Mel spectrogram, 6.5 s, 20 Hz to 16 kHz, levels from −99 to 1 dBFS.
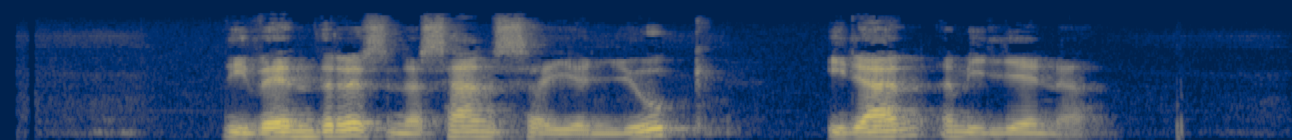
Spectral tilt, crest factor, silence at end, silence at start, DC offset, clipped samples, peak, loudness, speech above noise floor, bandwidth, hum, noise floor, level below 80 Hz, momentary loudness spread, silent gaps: -4.5 dB/octave; 22 dB; 1.05 s; 1.1 s; under 0.1%; under 0.1%; -8 dBFS; -28 LUFS; 48 dB; 10.5 kHz; none; -76 dBFS; -80 dBFS; 14 LU; none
